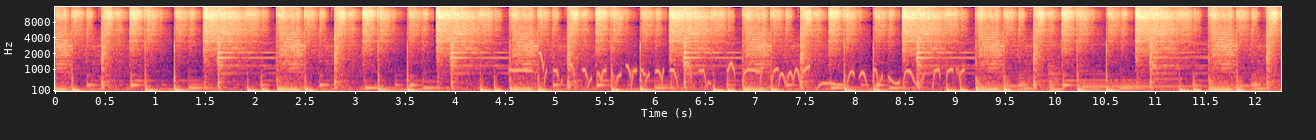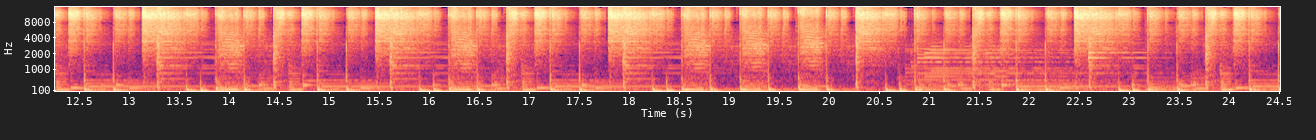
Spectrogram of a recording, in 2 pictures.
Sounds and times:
Music: 0.0 - 24.5.

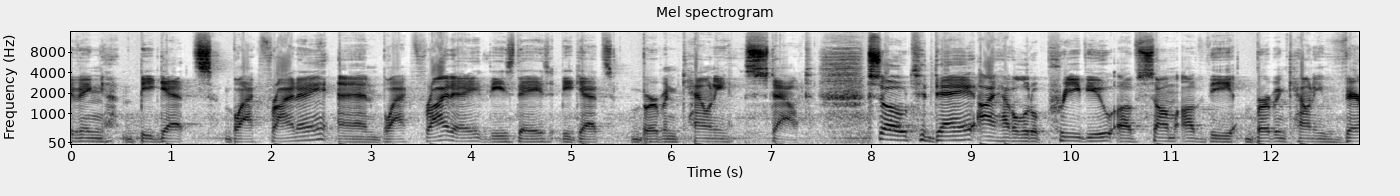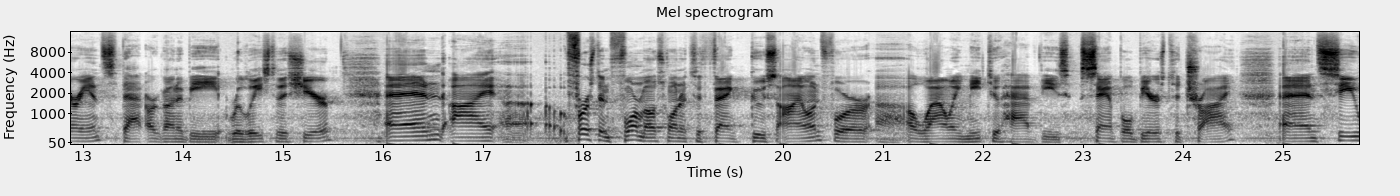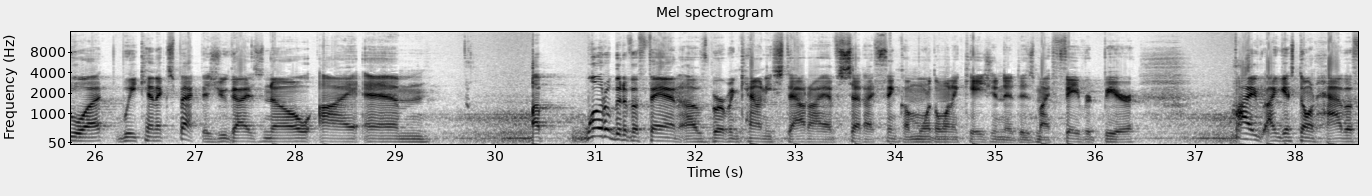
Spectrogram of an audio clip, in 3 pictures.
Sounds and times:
Speech: 0.0 - 29.4, 30.4 - 36.5, 37.4 - 38.6.

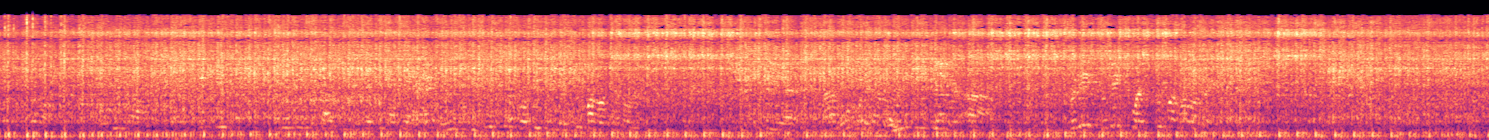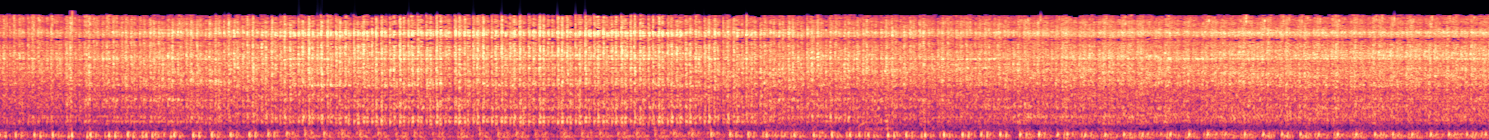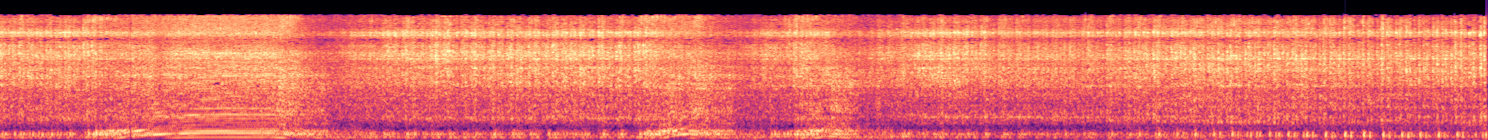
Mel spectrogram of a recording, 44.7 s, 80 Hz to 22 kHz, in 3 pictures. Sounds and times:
Speech: 0.3 - 6.6, 7.6 - 10.0, 10.6 - 12.5.

